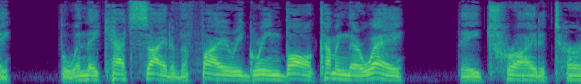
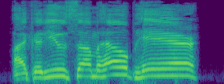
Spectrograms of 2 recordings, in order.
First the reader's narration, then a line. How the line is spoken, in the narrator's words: Sam yells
